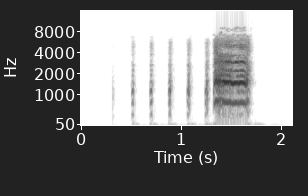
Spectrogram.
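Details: Five evenly spaced clucks from a red junglefowl hen lead into one loud, buzzy, harsh squawk lasting under half a second.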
